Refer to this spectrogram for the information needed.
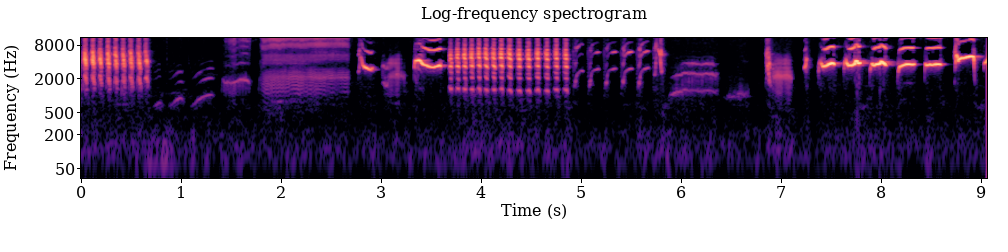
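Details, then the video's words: Scaly-breasted munia in a song with three variations, mixing in house sparrow, red siskin and canary phrases: rapid buzzy rattles, a high metallic trill, soft scattered notes, then a string of sliding whistles repeated about twice per second. "suara burung emprit peking gacor dengan tiga variasi lagu"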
